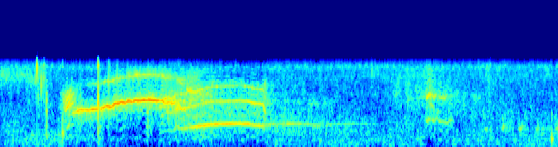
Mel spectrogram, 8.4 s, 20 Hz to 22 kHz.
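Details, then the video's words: At night in suburban Katy, near Houston, Texas, one or two unseen coyotes 50–100 ft from a back yard howl in long, wavering, overlapping tones that rise and slowly fall away, with echo. "Coyotes Howling in Suburban Houston"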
